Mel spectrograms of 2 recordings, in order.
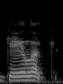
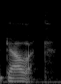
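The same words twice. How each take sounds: First: The first syllable sounds like 'gay'. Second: The first syllable sounds like 'gal'. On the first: This is the Irish way of saying it. "the Irish are Gaelic" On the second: This is the Scottish way of saying it. "the Scots are Gaelic"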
